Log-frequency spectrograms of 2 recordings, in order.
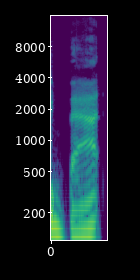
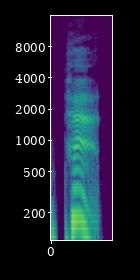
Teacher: For example, take the pair B and P bat is voiced, while pat is voiceless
